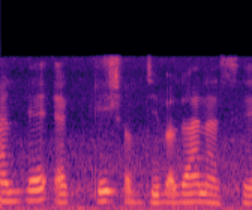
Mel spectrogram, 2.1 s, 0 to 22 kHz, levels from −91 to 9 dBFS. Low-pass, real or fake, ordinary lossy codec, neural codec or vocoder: 7.2 kHz; real; none; none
